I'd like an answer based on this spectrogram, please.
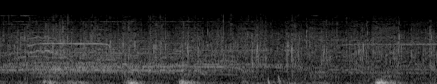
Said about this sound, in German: Ein herzliches Willkommen zur Abschlusskundgebung der Radl-Demo zum diesjährigen CSD Proud Human Queer. Hallo, Applaus bitte. Zeigt nochmal alle, was ihr könnt.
